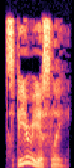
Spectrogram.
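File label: "spuriously", English, British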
